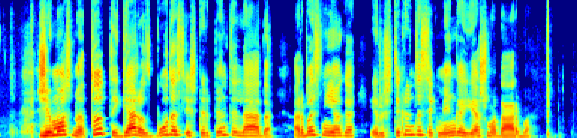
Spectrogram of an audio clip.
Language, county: Lithuanian, Vilnius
